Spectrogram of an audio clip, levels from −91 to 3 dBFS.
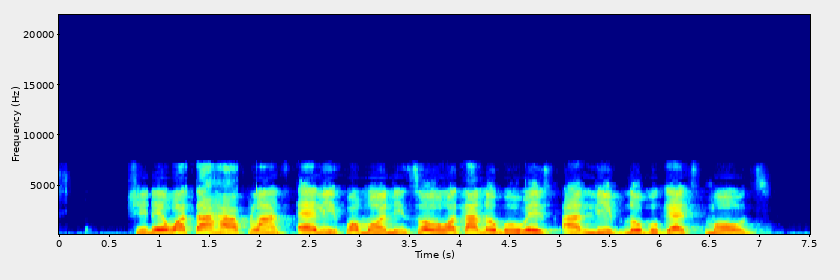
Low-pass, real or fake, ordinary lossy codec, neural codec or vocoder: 7.2 kHz; fake; AAC, 32 kbps; codec, 16 kHz, 16 kbps, FunCodec, trained on LibriTTS, 50 frames a second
